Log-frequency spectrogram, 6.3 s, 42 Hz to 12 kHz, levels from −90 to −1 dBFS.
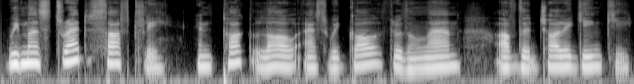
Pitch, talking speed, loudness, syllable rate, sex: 145 Hz, 150 wpm, -19 LUFS, 3.5 syllables/s, male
